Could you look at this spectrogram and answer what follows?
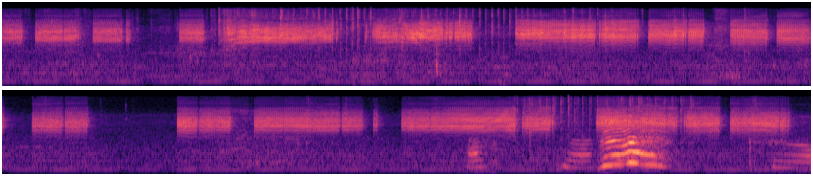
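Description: A disturbed cicada buzzing in broken, stop-start bursts of about a second each. A short high-pitched whine near the end is the loudest moment.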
